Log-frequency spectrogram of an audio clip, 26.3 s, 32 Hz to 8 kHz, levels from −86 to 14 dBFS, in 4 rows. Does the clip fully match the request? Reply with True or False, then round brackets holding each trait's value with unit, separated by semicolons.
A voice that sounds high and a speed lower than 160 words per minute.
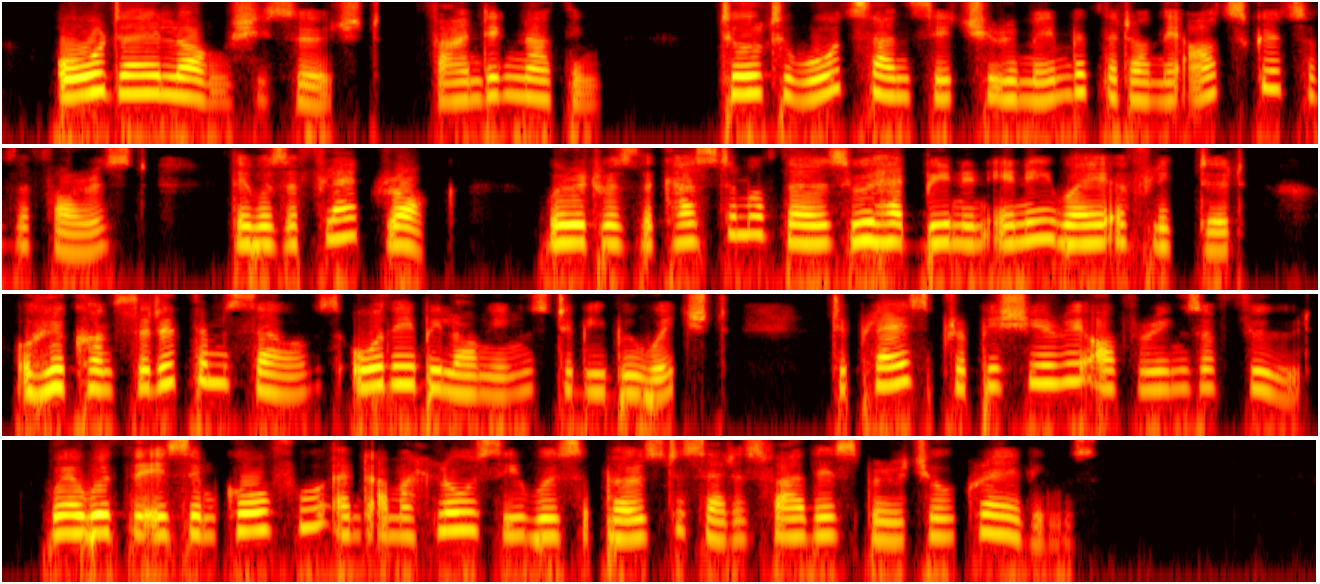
True (200 Hz; 150 wpm)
